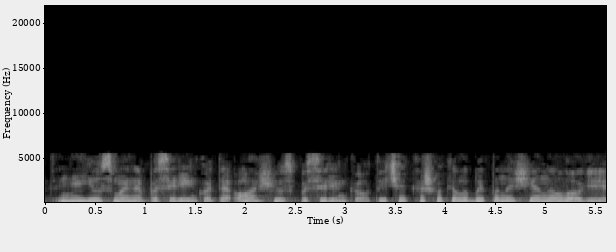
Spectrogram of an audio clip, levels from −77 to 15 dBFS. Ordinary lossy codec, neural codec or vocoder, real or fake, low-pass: MP3, 24 kbps; none; real; 5.4 kHz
